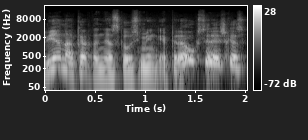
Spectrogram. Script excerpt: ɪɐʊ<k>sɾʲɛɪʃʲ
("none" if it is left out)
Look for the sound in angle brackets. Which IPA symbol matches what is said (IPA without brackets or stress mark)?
k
